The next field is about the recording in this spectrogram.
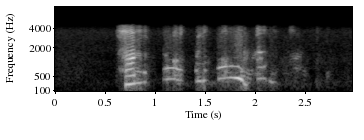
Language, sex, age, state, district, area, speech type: Hindi, female, 60+, Uttar Pradesh, Lucknow, rural, conversation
